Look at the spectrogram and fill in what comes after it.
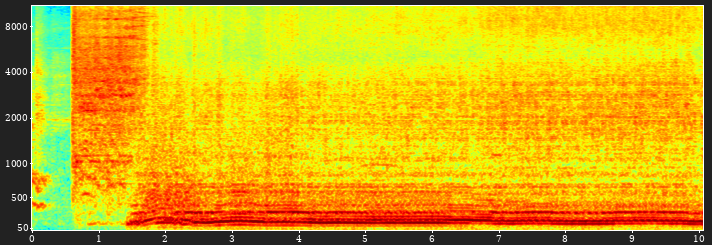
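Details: Scion FR-S with a freshly rebuilt 3SGE engine swap, first start after the rebuild: the engine cranks, catches within a second, revs briefly, then settles into a steady, even idle with no knocks and runs fine.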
